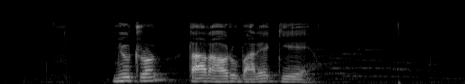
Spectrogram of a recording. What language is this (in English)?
Nepali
